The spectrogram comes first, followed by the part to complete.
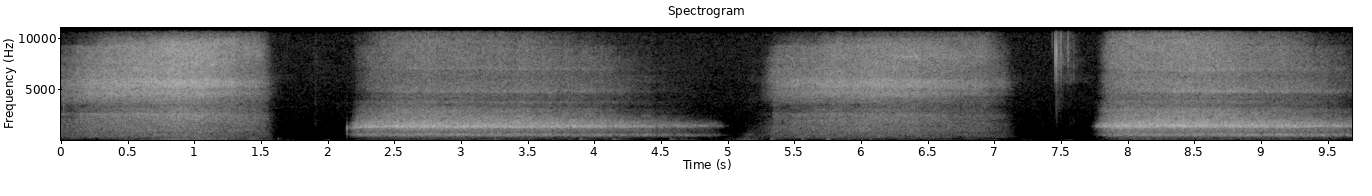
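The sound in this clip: Deep, slow breathing in and out during a guided energy exercise with fingers resting on a body point. Four long, airy breaths alternate inhale and exhale with brief pauses between them, and no voices are heard.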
